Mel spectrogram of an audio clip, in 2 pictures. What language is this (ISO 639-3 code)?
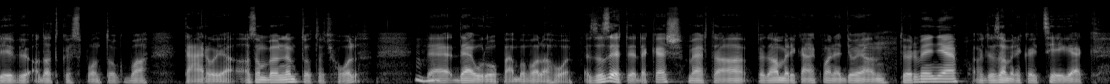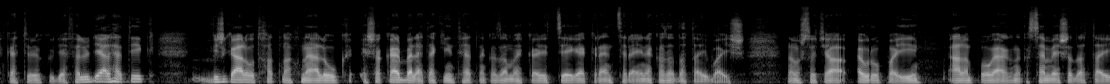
hun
